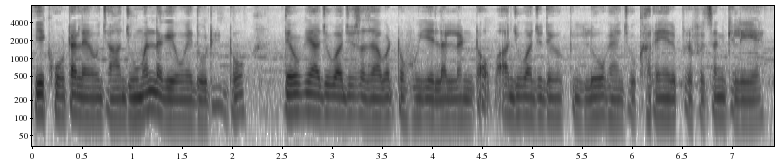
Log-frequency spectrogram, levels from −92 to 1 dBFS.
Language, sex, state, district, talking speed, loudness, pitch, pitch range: Hindi, male, Madhya Pradesh, Katni, 260 wpm, -24 LUFS, 110 Hz, 105-115 Hz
